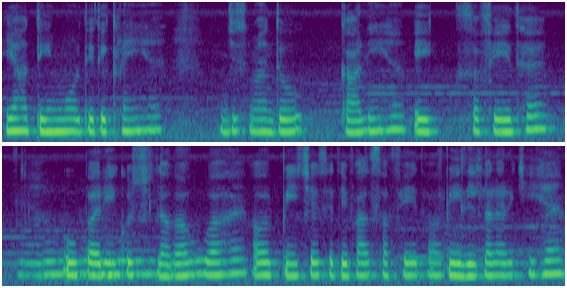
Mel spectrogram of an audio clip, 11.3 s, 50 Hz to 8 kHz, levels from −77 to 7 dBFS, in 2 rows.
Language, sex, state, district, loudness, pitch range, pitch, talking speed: Kumaoni, female, Uttarakhand, Tehri Garhwal, -19 LUFS, 215-230 Hz, 220 Hz, 155 wpm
